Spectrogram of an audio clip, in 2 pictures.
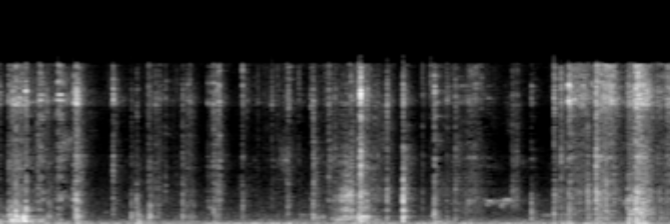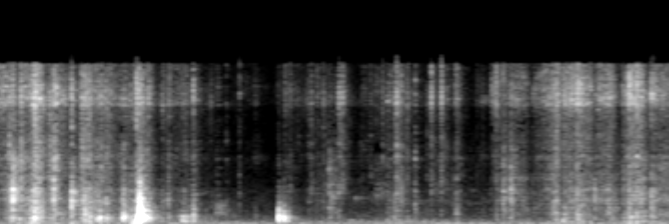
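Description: A knife cuts through a crisp fried crust with crunchy taps.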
